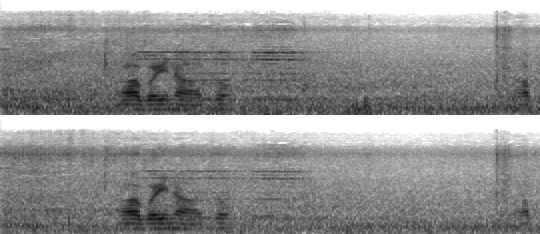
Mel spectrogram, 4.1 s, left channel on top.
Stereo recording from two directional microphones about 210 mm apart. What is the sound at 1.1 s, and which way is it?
Speech, 15° right (ahead or behind).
